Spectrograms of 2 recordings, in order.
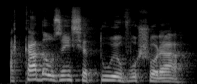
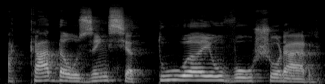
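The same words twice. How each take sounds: First: The sentence is said fast. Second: The sentence is said slowly.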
